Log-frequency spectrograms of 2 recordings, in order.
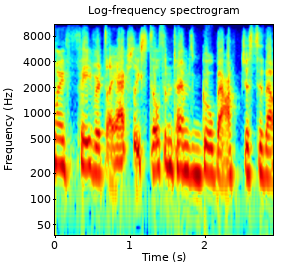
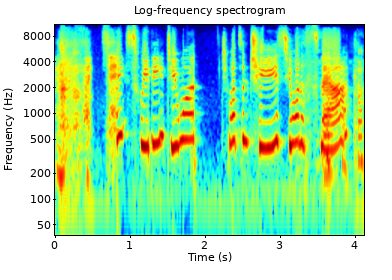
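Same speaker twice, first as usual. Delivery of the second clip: put-on baby voice, much higher pitch; 13 semitones higher than usual. Describing how she talks when she is with Reese, the speaker uses a baby voice. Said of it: "I talk in the baby voice".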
